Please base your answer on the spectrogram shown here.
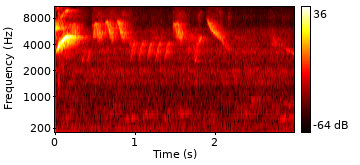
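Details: Yellow-fronted canary lure song for provoking rivals: one sharp, high, loud phrase of rising notes, then fading soft trills and a few thin slurred whistles.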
